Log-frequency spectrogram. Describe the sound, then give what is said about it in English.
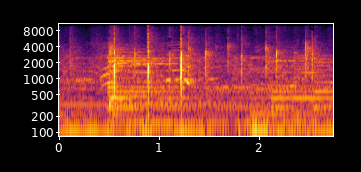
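Sharp hand claps land in a steady rhythm as people clap their hands to the Lord in praise, a few standing out louder than the rest, over a sustained tonal background and low murmuring voices. “Would you clap your hands to the Lord one more time all over this place and give God praise?”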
